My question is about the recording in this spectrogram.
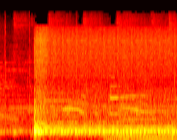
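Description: Snare drum roll, starting suddenly about half a second in and holding steady.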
